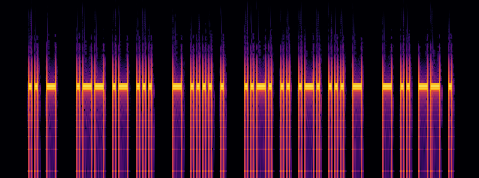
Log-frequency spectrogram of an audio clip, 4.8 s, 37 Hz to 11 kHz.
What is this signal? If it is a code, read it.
Morse code, heard as a keyed tone, about 40 wpm, 700 Hz. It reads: IT WAS THE FIRST TIME
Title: Sets of 5 Words 40wpm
